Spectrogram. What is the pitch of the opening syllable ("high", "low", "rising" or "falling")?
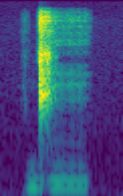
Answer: low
